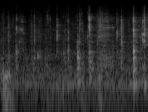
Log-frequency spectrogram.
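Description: People eating chicken chow mein with forks: irregular smacking and chewing mouth sounds, with forks clicking and scraping on the plates.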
